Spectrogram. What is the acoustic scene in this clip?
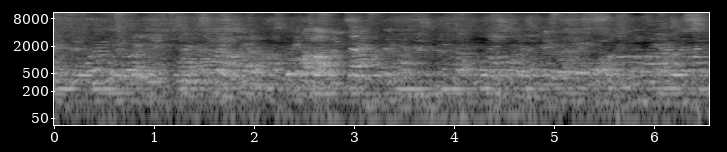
crowded indoor space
